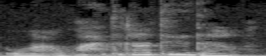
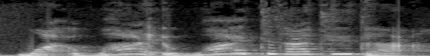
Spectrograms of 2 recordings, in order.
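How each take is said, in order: First: Hushed, breathy why did I; whispered self-reproach. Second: Exasperated wail. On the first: Vlogger scolding herself over ruined makeup, whispering. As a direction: whisper it to yourself in dismay. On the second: Vlogger wailing at herself over ruined makeup, exasperated. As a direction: pitch jumps way higher, exasperated. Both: Real, not acted.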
